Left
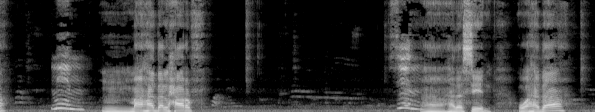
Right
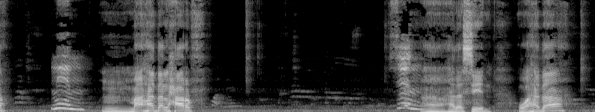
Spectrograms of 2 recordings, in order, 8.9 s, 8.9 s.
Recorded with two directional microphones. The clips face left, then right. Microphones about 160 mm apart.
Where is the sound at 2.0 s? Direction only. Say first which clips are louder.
Left 3 dB; 35° left (ahead or behind).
